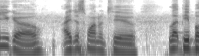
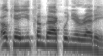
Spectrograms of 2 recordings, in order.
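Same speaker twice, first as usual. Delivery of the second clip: high-pitched, barking, yelling woman's voice; 6 semitones higher, 4 dB louder than usual. Recalling the lady at the Chinese restaurant answering a customer, imitating a restaurant lady yelling. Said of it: "she would just like yell at you".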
